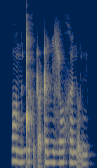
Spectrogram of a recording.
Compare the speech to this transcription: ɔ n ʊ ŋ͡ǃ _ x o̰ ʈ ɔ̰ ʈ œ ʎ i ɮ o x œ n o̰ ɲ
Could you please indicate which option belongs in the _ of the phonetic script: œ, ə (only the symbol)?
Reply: ə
